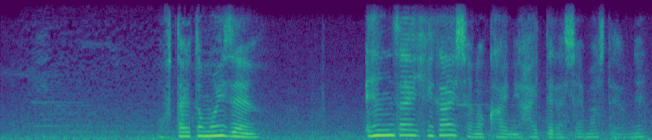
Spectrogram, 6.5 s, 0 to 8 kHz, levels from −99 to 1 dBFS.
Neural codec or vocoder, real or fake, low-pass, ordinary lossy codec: none; real; 7.2 kHz; Opus, 24 kbps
